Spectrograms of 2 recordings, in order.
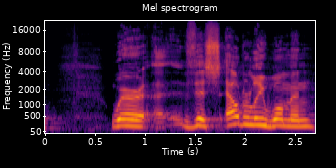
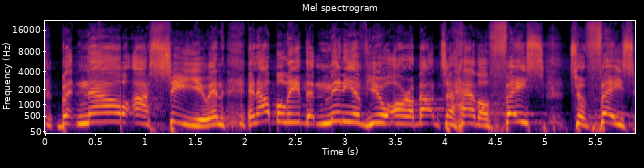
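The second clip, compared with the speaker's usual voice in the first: higher, sung-out preaching over music; full-force preaching; 6 semitones higher than usual. Acted. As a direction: lift the church, chant it like a climax.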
